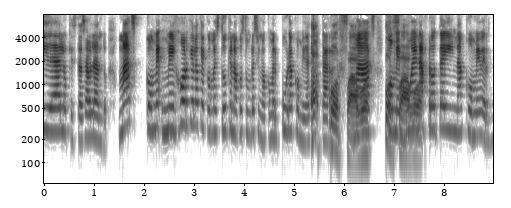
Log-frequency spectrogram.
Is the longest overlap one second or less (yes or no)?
no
